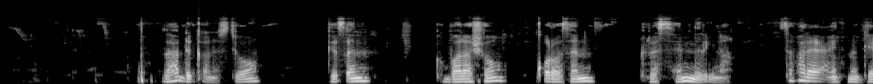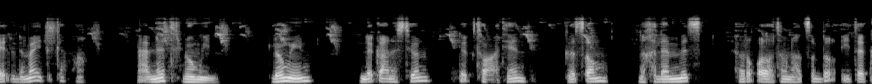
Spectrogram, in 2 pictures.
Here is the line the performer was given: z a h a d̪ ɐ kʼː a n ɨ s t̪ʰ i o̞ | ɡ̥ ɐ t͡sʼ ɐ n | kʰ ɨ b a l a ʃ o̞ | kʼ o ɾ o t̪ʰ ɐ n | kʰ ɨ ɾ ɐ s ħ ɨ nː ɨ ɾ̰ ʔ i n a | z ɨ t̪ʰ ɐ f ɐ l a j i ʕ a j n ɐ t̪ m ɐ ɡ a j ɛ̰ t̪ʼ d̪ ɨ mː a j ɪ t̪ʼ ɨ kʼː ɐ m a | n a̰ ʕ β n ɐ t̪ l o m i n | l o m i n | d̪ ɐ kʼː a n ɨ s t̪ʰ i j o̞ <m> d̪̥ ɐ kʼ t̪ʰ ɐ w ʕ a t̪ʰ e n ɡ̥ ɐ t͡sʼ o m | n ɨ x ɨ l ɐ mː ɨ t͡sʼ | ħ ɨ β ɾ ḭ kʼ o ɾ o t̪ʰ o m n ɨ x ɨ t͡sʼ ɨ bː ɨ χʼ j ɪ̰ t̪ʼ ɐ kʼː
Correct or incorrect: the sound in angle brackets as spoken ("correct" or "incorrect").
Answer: incorrect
